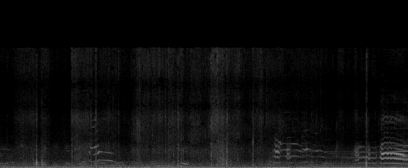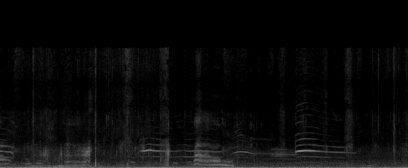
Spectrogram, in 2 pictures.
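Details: Stray park cats being fed in very cold winter weather meow repeatedly, overlapping high wavering and drawn-out cries from several animals, with low outdoor rumble and some human voices underneath.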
